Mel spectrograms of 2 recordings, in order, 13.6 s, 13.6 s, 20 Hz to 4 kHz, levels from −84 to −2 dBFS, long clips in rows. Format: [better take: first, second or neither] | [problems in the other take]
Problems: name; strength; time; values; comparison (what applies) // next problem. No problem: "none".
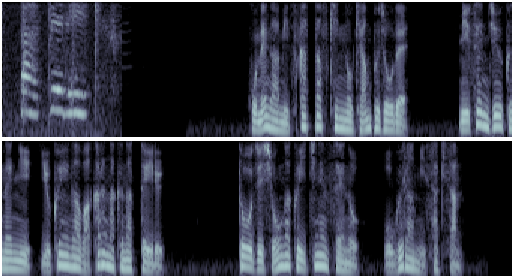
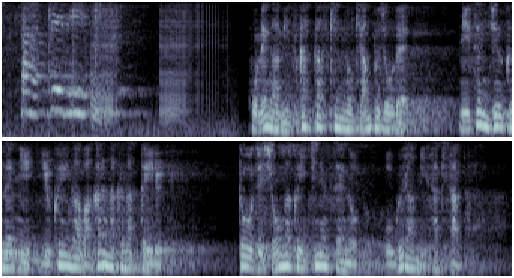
first | background sound (Fart); 13 dB below the speech // room echo; dies away in 2.6 s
